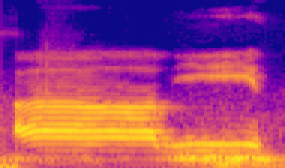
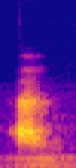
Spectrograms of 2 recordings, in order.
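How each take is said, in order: First: The word is said loudly and clearly. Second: The word is said softly and quietly. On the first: This follows the Shafi'i school's practice. "amin itu dikeraskan" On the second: This follows the Hanafi school's practice. "aminnya pelan, lirih"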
